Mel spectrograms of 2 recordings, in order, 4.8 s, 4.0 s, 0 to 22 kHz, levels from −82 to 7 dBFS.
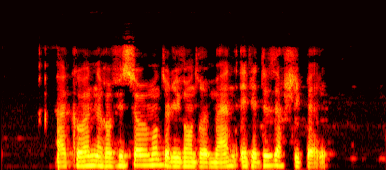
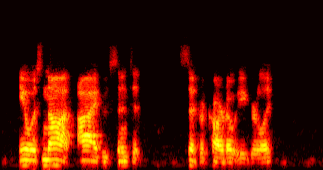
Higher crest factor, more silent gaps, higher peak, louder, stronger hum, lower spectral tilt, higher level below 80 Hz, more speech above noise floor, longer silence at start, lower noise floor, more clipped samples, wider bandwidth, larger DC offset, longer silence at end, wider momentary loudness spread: about the same, 14 dB vs 18 dB; neither; about the same, -2 dBFS vs -2 dBFS; first, -14 LUFS vs -18 LUFS; neither; about the same, -6.5 dB/octave vs -6.5 dB/octave; first, -44 dBFS vs -64 dBFS; about the same, 43 dB vs 44 dB; first, 0.7 s vs 0.25 s; second, -56 dBFS vs -61 dBFS; neither; about the same, 7.6 kHz vs 7.2 kHz; neither; about the same, 0.75 s vs 0.65 s; second, 6 LU vs 12 LU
